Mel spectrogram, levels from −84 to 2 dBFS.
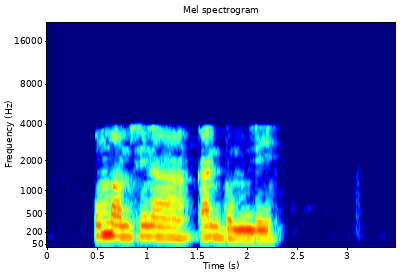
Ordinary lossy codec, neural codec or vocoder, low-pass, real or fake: AAC, 16 kbps; vocoder, 44.1 kHz, 80 mel bands, Vocos; 7.2 kHz; fake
